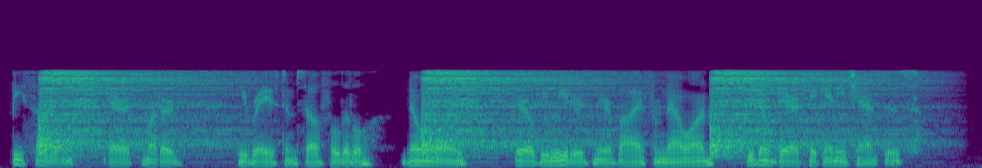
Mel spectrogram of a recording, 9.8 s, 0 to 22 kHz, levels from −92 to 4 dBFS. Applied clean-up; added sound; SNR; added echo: none; Crash cymbal; 1 dB; none.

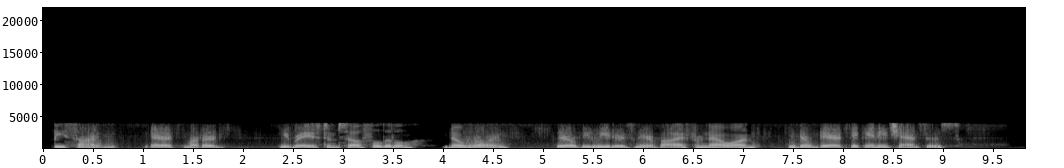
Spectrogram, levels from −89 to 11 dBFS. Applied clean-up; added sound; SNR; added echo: neural separator model SepFormer DNS4.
